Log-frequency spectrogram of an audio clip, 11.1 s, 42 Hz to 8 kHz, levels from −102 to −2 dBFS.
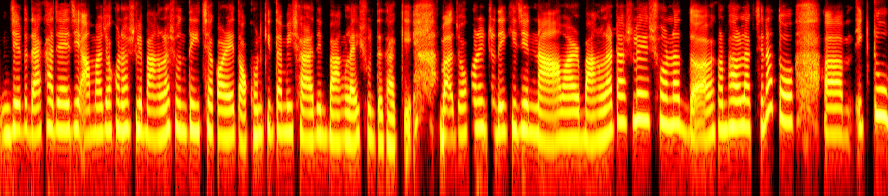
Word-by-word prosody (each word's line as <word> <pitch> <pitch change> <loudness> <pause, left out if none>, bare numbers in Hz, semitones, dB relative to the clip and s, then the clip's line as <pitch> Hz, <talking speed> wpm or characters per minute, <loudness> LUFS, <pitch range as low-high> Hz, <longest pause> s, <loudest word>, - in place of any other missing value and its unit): যেটা 250 0 +1
দেখা 245 +4 -1
যায় 245 -1 +2
যে - - +2
আমার 230 +1 -1
যখন 250 +1 -1
আসলে 250 0 +1
বাংলা 205 +2 0
শুনতে 250 -1 -1
ইচ্ছা 245 -2 -1
করে, 205 -1 +4
তখন 205 +5 -1
কিন্তু 245 -1 -3
আমি 235 0 -1
সারাদিন 205 +1 0
বাংলায় 190 +1 0
শুনতে 195 -4 -2
থাকি। 165 -1 -2 0.4
বা 215 - +5 0.2
যখন 230 +5 -3
একটু 255 0 -9
দেখি 235 +2 -1
যে 250 - +4
না 190 - +5 0.2
আমার 200 0 +2 0.2
বাংলাটা 210 +10 +1
আসলে 325 +2 +1 0.2
শোনা 290 -1 +2
দ - - -12 0.3
এখন 250 +1 -2
ভালো 270 0 +5
লাগছে 270 0 -6
না, - - +4
তো 325 - +4 0.6
আম 225 -1 +2 0.2
একটু 375 +8 -1
235 Hz, 195 wpm, -23 LUFS, 205-260 Hz, 0.6 s, বা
